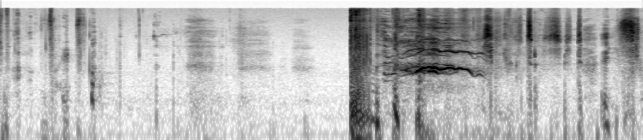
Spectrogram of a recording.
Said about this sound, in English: Fart in his mouth. Yeah, fart.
